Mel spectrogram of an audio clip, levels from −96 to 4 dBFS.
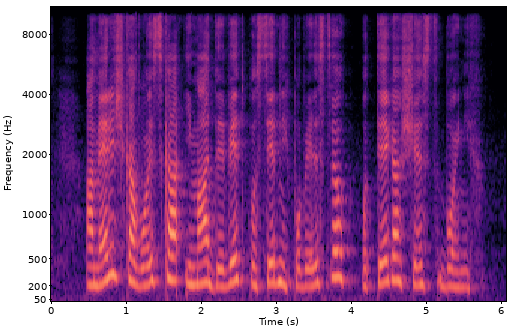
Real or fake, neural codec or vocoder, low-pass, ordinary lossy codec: fake; vocoder, 22.05 kHz, 80 mel bands, Vocos; 9.9 kHz; AAC, 64 kbps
